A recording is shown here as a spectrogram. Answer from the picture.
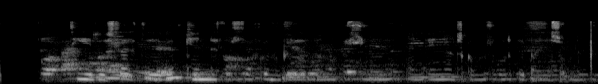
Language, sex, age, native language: Icelandic, male, 18-19, Icelandic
